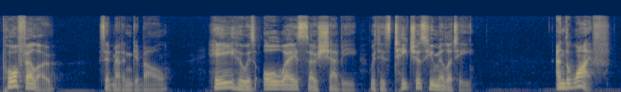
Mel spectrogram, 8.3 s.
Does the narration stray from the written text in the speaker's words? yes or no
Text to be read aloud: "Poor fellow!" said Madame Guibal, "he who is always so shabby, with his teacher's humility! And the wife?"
no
